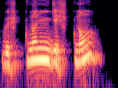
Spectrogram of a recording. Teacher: Since here Anuswara followed by ja, it will be nya. Vishnun Jishnum, nya and ja.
